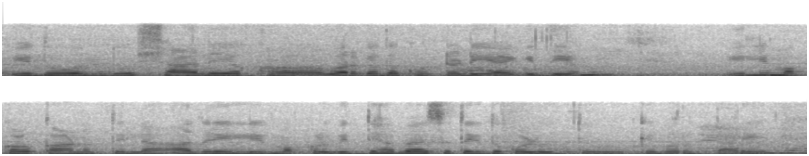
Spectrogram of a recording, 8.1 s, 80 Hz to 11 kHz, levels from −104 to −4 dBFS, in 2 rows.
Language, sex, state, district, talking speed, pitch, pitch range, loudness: Kannada, female, Karnataka, Belgaum, 110 wpm, 235 Hz, 220-255 Hz, -35 LUFS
